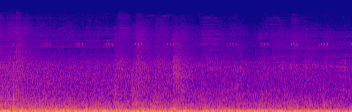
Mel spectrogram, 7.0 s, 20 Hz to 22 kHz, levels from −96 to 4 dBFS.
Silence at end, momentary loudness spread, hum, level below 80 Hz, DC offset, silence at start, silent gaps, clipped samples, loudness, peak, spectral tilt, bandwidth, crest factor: 0 s; 4 LU; none; -30 dBFS; under 0.1%; 0 s; none; under 0.1%; -34 LUFS; -16 dBFS; -7.5 dB/octave; 8.4 kHz; 14 dB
